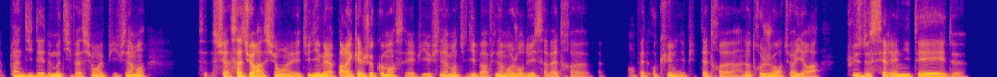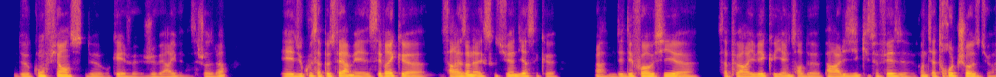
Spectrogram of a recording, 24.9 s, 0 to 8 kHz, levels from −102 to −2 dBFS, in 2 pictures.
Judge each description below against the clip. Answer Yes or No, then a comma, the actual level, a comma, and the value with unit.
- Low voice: Yes, low, 120 Hz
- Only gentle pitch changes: No, average, 3.1 semitones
